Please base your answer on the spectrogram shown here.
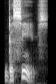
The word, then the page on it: deceives: American English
